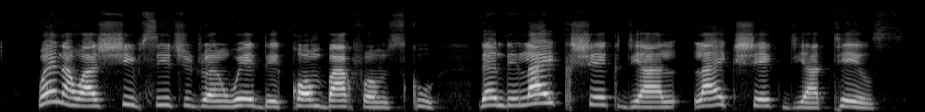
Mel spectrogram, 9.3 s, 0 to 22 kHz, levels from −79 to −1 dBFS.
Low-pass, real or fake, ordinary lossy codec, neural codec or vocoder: 14.4 kHz; real; none; none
